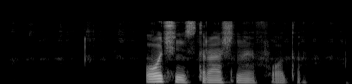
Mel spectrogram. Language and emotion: Russian, neutral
